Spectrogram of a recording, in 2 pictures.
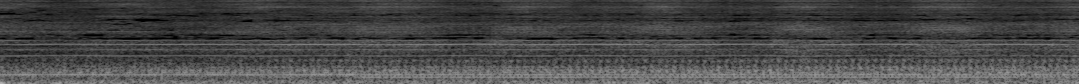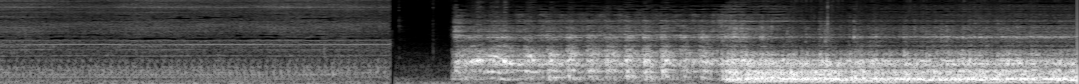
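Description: A steady hum of several fixed tones, then a sudden cut, then an engine cranking and starting; about a second and a half later it runs louder and fuller.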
